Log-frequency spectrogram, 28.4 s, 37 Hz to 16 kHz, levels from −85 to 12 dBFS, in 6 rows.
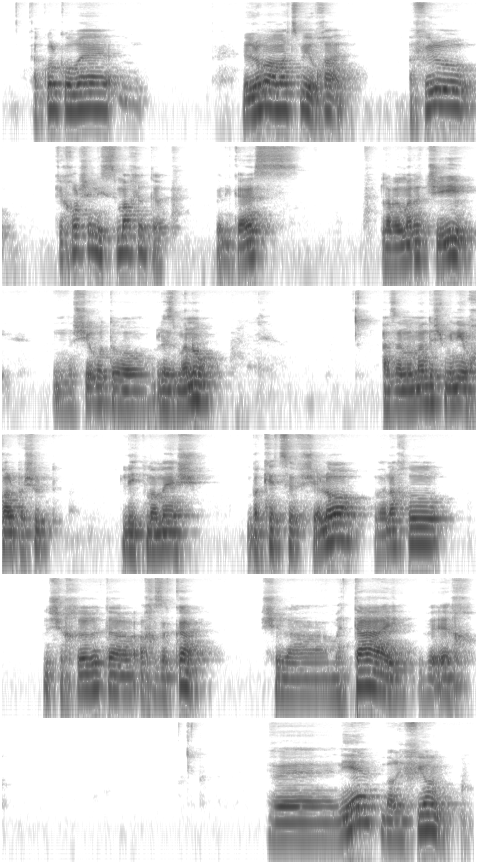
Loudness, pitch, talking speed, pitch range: -21 LUFS, 125 Hz, 70 wpm, 110-155 Hz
